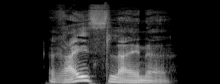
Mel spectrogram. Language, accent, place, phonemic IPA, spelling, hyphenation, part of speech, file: German, Germany, Berlin, /ˈʁaɪ̯sˌlaɪ̯nə/, Reißleine, Reiß‧lei‧ne, noun, De-Reißleine.ogg
- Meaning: ripcord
